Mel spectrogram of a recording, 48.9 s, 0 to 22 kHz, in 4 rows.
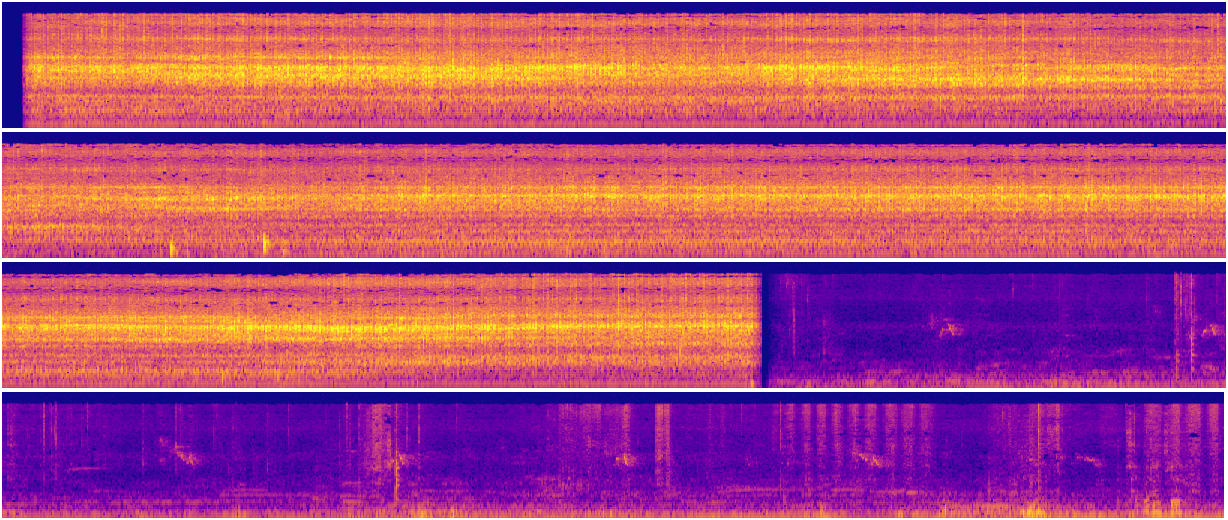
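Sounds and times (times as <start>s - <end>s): machine motor humming: 0.2s - 32.1s.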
